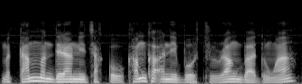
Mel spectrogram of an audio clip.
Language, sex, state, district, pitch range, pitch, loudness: Garo, male, Meghalaya, South Garo Hills, 105-130 Hz, 115 Hz, -16 LUFS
